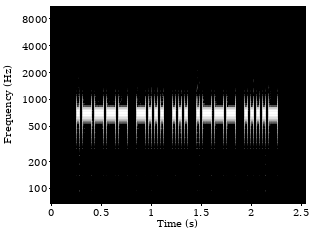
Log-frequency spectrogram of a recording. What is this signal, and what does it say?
Morse code, heard as a keyed tone, about 40 wpm, 700 Hz. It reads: 1BSJ4
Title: Five Challenging Letter-Number Combinations 40wpm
